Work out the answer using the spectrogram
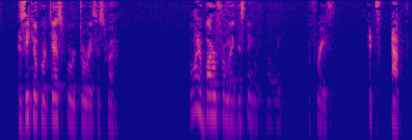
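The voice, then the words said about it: Speaks English with a foreign accent. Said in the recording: “Sorry, my accent.”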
